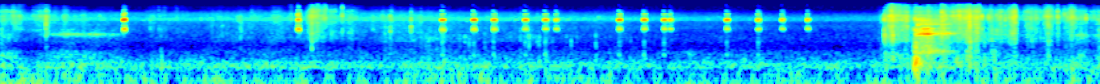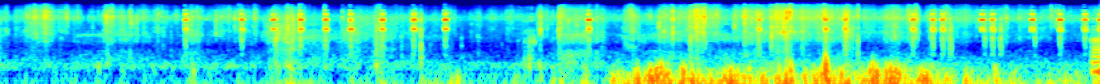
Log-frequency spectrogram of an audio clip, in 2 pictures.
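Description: Handheld metal-detecting pinpointer beeping in runs of short, quick high pips as its probe is worked through loose soil, signalling metal close to the tip. Low scuffing and rustling of soil being handled near the end.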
